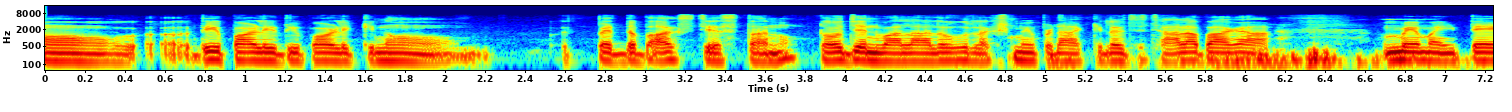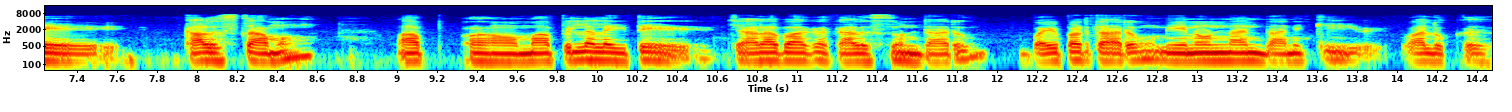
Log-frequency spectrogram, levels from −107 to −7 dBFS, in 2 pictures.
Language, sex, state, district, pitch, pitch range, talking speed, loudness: Telugu, male, Andhra Pradesh, Anantapur, 140 Hz, 135-145 Hz, 115 wpm, -18 LUFS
